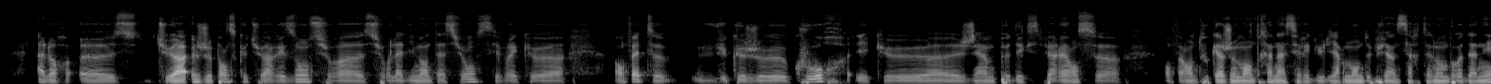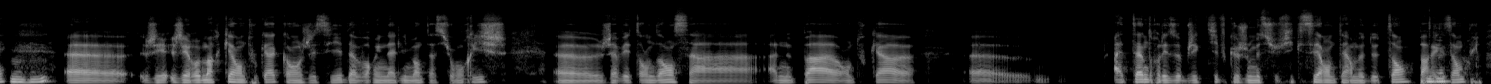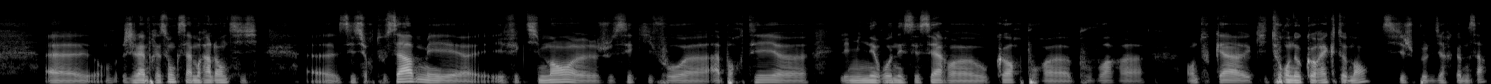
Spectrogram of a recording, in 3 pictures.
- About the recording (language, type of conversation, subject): French, advice, Comment décririez-vous votre anxiété avant une course ou un événement sportif ?
- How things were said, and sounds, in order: none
